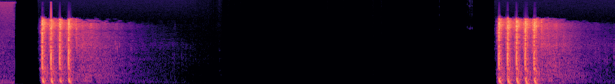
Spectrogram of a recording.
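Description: A turret-mounted machine gun fired on a military test range, heard as two short bursts of about five rapid, loud shots each, separated by several seconds of silence, with each burst trailing off in a brief echo.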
